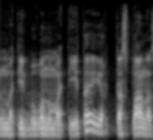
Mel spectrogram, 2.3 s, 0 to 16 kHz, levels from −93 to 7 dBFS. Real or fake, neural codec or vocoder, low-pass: fake; vocoder, 48 kHz, 128 mel bands, Vocos; 14.4 kHz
